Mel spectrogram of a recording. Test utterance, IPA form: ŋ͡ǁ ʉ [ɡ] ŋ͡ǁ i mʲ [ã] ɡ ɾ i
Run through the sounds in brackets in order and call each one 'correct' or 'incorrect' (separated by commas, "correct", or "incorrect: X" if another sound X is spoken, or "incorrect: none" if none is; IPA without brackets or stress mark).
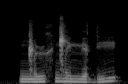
incorrect: x, incorrect: a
